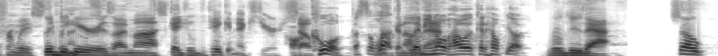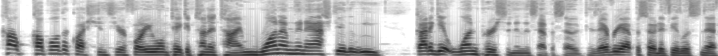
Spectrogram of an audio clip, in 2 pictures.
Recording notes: From the conference floor of the AFP (Association for Financial Professionals) in Philadelphia.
